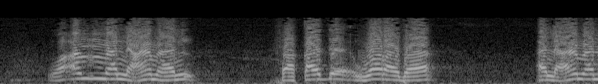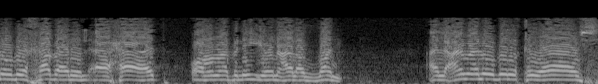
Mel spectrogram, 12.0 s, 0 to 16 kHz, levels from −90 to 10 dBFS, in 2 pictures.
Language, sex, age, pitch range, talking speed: Arabic, male, 60-79, 180-205 Hz, 65 wpm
